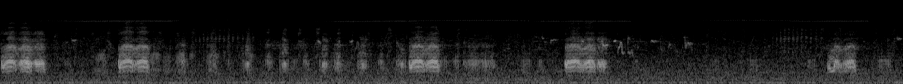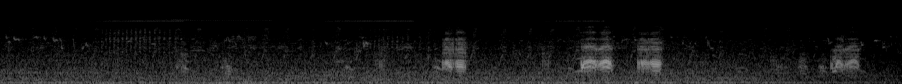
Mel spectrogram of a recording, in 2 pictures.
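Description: Flamingos give loud, nasal, goose-like honks in short bursts, some doubled, repeated irregularly about a dozen times over a steady murmuring background of other birds, with no talking.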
